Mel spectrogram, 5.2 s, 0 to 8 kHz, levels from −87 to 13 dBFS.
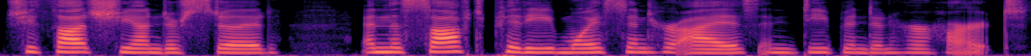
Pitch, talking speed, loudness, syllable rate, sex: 210 Hz, 185 wpm, -19 LUFS, 4.9 syllables/s, female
